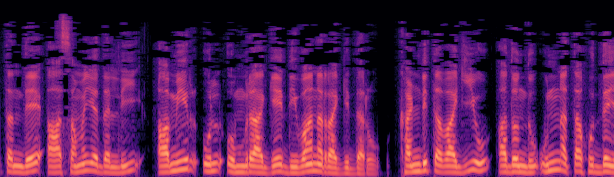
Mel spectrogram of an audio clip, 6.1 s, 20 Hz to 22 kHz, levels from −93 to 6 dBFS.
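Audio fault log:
Throughout: WMA compression, likely an early WMA 1 encoder at a low bitrate that fits about 48 kbps. The speech has a ringing, washy quality, with a hiss that swells and fades along with the voice, because quantisation noise from long transform blocks smears across tens of milliseconds around each sound. Weak spectral detail is discarded outright, and nothing is present above 15.7 kHz. The resulting coding damage is plainly audible.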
